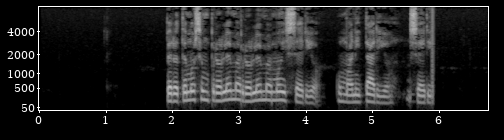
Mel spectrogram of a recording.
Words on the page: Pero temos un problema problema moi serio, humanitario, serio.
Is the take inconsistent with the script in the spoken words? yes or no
no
